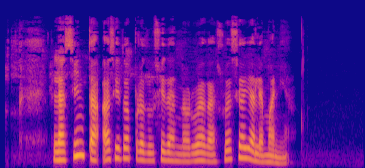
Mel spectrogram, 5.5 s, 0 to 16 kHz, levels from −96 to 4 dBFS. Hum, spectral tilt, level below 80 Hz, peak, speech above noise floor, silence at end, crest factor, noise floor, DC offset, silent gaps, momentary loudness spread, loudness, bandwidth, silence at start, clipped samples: none; -4.5 dB/octave; -72 dBFS; -2 dBFS; 49 dB; 1.15 s; 24 dB; -72 dBFS; under 0.1%; none; 20 LU; -23 LUFS; 11.5 kHz; 0.3 s; under 0.1%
